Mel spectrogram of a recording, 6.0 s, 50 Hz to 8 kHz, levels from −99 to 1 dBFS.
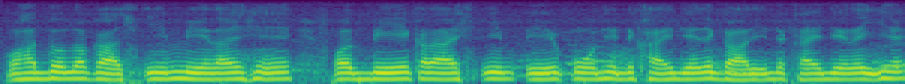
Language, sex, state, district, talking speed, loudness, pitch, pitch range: Hindi, male, Madhya Pradesh, Katni, 150 wpm, -12 LUFS, 175 Hz, 170-180 Hz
